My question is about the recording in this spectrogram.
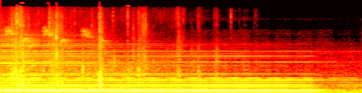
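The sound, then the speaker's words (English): A saddled horse's hooves clip-clop in a quick series of sharp knocks, over a steady low hum, while a neigh rises briefly before the sounds fade out. “I reckon I'll leave this horse and saddle at the livery and take the next boat north.”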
